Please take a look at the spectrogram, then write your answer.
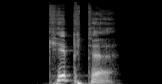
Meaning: inflection of kippen: 1. first/third-person singular preterite 2. first/third-person singular subjunctive II
- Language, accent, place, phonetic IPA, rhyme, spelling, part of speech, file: German, Germany, Berlin, [ˈkɪptə], -ɪptə, kippte, verb, De-kippte.ogg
